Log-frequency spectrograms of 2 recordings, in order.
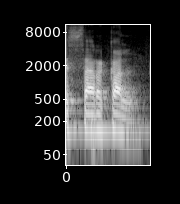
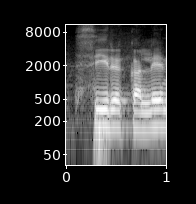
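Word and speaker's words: circle: क्या पढ़ेंगे इसको पढ़ेंगे सर्कल क्या पढ़ेंगे सर्कल इसको ऐसे नहीं पढ़ेंगे सिर कले नहीं पढ़ेंगे सिर कले नहीं है ये है आपका सर्कल ठीक है ना इसको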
